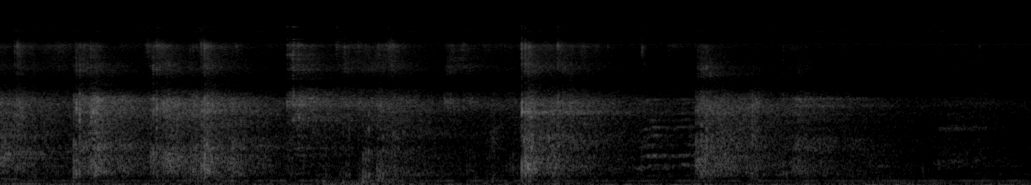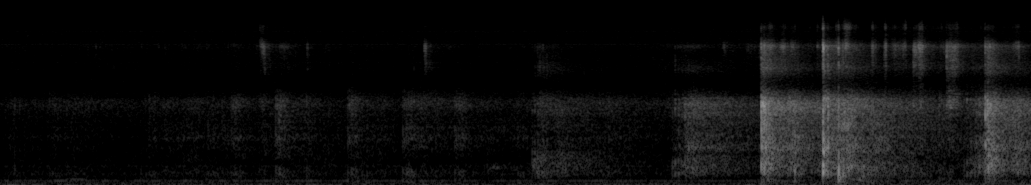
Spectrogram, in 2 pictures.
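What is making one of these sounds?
A tennis player's shoes squeak and shuffle on the court.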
